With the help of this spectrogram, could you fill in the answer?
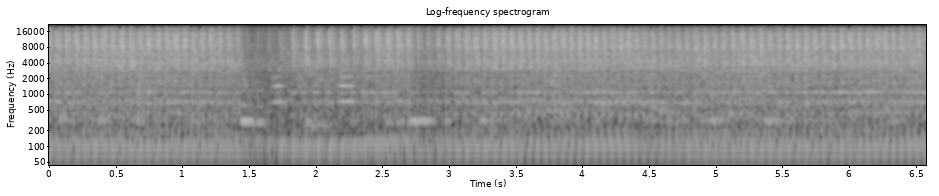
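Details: Rebuilt 3-53 Detroit Diesel three-cylinder two-stroke in a Michigan 55A loader, abandoned 14 years and seized by water in the cylinders, at a steady, even idle with a firm regular beat and no knock; running healthy.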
